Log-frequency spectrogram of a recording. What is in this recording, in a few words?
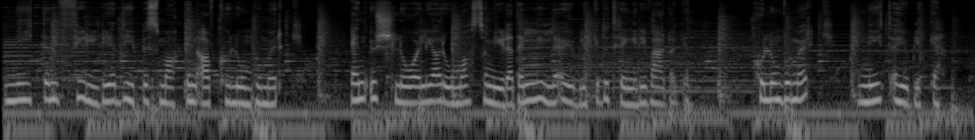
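Norwegian soft sell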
